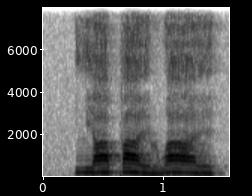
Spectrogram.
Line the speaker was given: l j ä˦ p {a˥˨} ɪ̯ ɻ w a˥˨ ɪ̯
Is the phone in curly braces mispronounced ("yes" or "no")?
no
